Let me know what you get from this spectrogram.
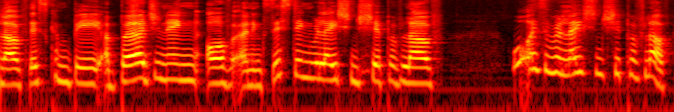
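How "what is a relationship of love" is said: high, put-on questioning voice; mocking put-on voice. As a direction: query your own phrase in mock puzzlement. Mocks own odd phrase.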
